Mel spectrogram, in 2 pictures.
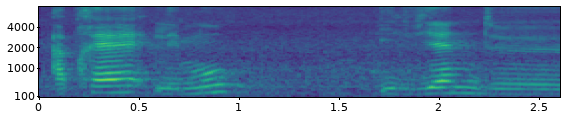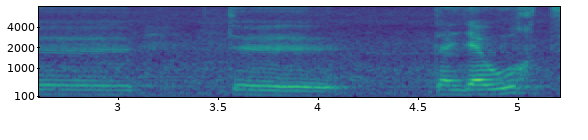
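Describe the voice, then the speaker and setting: A woman from France being interviewed, speaking in a relaxed, thoughtful and hesitant way and laughing easily. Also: low voice, drawn-out words. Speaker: interviewee, singer and stage performer. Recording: noisy location recording with ambient sound.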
